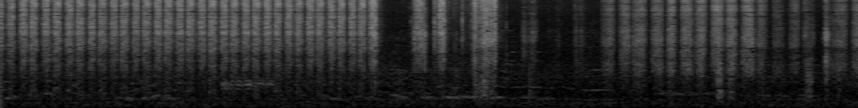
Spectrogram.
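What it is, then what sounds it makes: Fingernail being buffed with a foam buffer block. A white solid foam nail buffer block is rubbed back and forth over natural fingernails, buffing them. It makes a fast, steady run of bright, scratchy, hissing strokes, which break off into a few scattered louder swipes and a quiet stretch. Softer rhythmic strokes then resume.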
